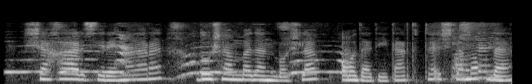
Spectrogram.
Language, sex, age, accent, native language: Uzbek, female, 18-24, Jizzax, Uzbek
